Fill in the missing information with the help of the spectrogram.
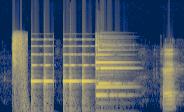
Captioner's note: beeping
